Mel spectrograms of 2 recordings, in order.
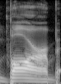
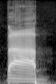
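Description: First: It is said with the r pronounced. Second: It is said in a Massachusetts accent, no r.

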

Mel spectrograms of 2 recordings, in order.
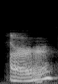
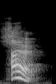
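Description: First: The tone is not a sharp fall. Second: The tone falls sharply. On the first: The speaker calls it wrong. "jadi bukan Er" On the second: The speaker calls it right. "tapi Er. Dengan nada 4"

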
